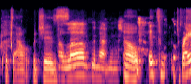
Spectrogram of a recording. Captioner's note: laughs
